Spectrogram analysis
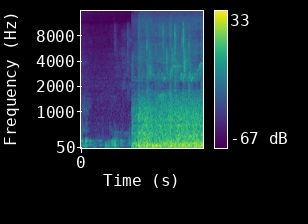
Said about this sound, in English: It's hard to see where the ruby-crowned kinglet might be because they're kind of quiet, but let's go through here and see if we catch it. So in the background, you can hear some of the warbly sounds of the ruby-crowned kinglet.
